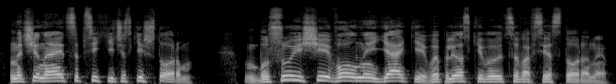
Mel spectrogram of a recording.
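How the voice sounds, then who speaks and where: A man narrating a first-person fantasy audiobook in a dramatic, expressive way. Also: mid-range voice, no room sound, clean studio sound.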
